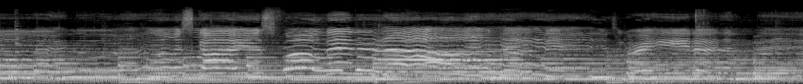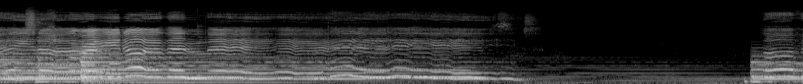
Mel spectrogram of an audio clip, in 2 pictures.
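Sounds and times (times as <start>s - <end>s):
instrumental accompaniment: 0.0s - 11.6s
woman singing: 0.0s - 13.5s, 15.6s - 16.0s.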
